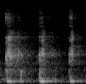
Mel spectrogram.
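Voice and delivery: a short unvoiced cough; demo cough. Shown as a demonstration. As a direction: cough once to show the word. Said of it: "I'm coughing". (tos de demostración)

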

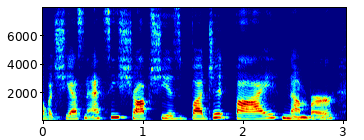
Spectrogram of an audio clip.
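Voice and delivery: ordinary talk, nothing marked

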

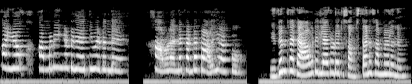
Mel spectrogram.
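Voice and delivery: high tearful pleading; crying. Acted. Shaved girl begging them to keep a neighbour out, tearful. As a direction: plead through acted tears. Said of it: "ഈ കൊച്ചിനി കരച്ചിലും".

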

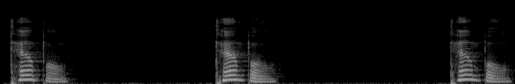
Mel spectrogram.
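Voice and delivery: temple said clearly three times, slow and careful; English pronunciation demo. Shown as a demonstration. Teacher modelling temple for students, careful and clear. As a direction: model the word temple for learners. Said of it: "이라고 발음하시면 되겠고요".

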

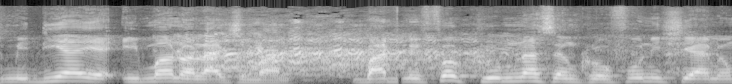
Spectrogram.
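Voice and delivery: ordinary delivery

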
